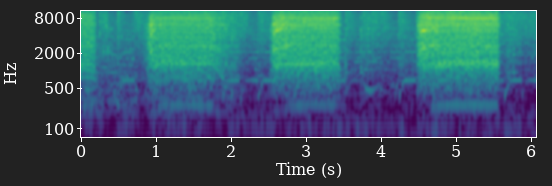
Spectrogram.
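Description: Drill with a 13 mm socket spinning bolts out of the bottom cover of a Briggs & Stratton riding mower engine, the bolts already loosened by hand. It runs in three steady bursts of about a second each, with short pauses between.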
